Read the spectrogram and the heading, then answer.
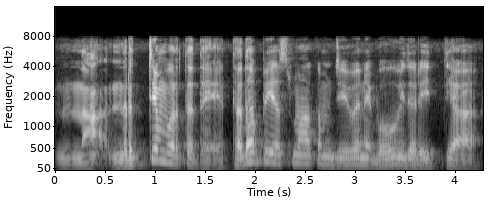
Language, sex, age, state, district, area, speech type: Sanskrit, male, 18-30, Karnataka, Uttara Kannada, rural, spontaneous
